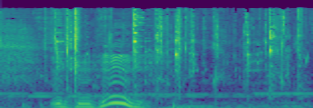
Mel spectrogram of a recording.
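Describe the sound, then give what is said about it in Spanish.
Light, scattered clinks of cutlery against dishes as men eat a lavish meal with liquor and sweets, irregular and soft, while a voice murmurs an appreciative hum with a rising and falling pitch over them. “Lentamente, los platillos, licores, dulces y el resto de las ofrendas fueron devorados para dar paso a pilas de platos sucios y copas usadas.”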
